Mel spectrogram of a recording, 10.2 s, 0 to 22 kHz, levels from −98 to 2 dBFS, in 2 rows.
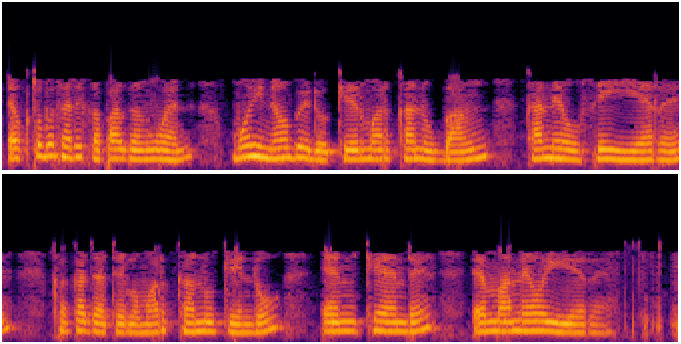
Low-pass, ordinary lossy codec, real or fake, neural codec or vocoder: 7.2 kHz; AAC, 16 kbps; fake; codec, 16 kHz, 4 kbps, X-Codec, WavLM features, trained on Multilingual LibriSpeech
